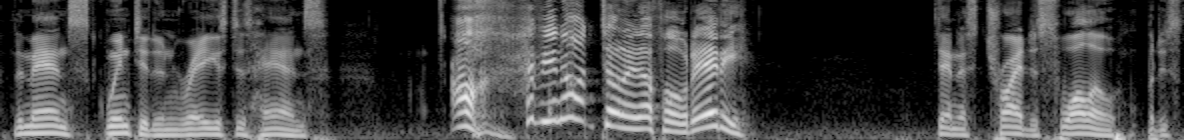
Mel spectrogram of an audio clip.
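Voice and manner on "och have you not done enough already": high-pitched, exasperated Scottish voice; Scottish accent. Acted. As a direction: complain as an irritated little Scotsman. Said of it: "my bad Scottish accent comes in now".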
